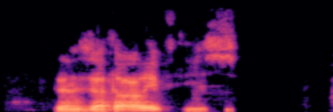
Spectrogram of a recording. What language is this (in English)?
Kabyle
